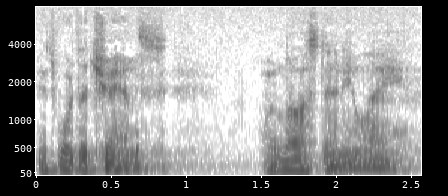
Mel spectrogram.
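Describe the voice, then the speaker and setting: Vintage radio thriller lead: American, low husky voice, alarmed and determined everyman, muffled reverberant old recording. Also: normal speed, heavily acted. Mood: tense discovery. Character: determined, alarmed ordinary man uncovering a conspiracy. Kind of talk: mid-century American radio drama acting.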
